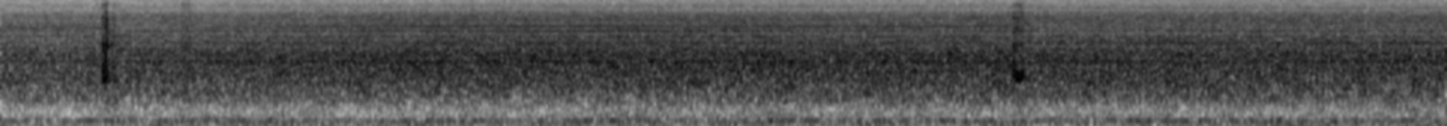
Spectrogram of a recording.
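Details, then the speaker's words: Used modded Nintendo Wii loading a Super Smash Bros. disc: loud, steady whirring rush with low hum as the drive spins up the disc; sounds bad, with a mechanical malfunction in the disc drive suspected. "Oh, that sounds so bad. Okay, I do hear it making noise on the inside. Sounds like it is spinning up the disc."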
